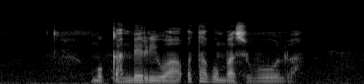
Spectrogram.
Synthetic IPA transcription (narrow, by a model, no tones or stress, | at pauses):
mukamberiwaʔɔtaβumbaʂiβuːlwa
